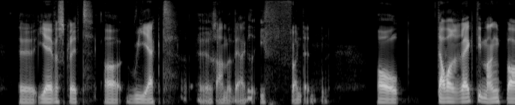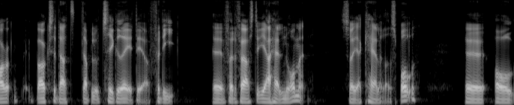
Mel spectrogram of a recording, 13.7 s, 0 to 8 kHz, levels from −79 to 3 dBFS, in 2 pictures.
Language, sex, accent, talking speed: Danish, male, native, 160 wpm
